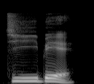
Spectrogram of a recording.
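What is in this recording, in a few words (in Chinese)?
"级别", Chinese; HSK6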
